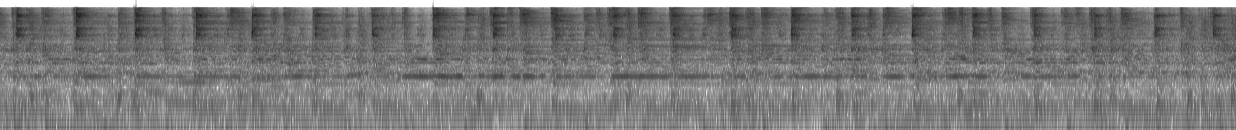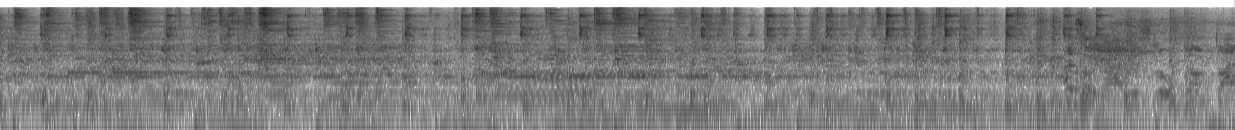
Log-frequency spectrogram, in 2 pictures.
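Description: A live country-rock band playing an instrumental passage: electric and acoustic guitars over a drum kit keeping a steady beat.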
